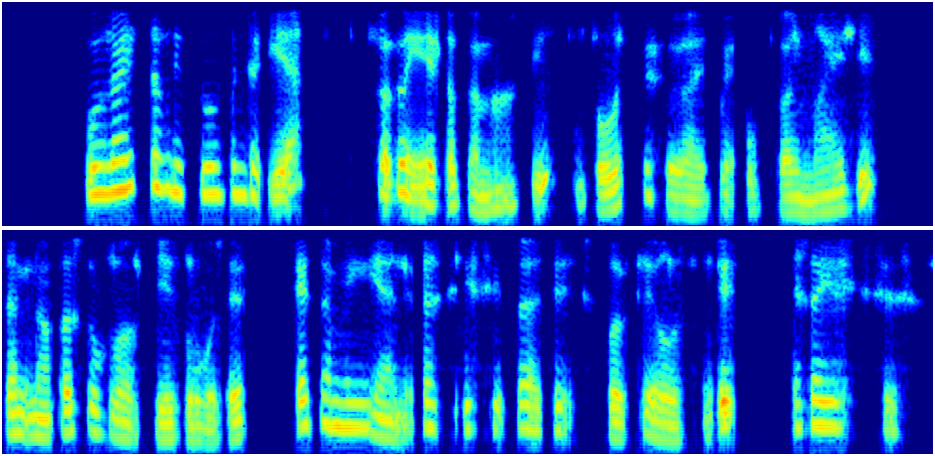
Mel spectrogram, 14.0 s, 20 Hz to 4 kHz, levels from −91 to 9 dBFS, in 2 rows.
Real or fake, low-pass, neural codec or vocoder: fake; 3.6 kHz; codec, 16 kHz, 0.8 kbps, ZipCodec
